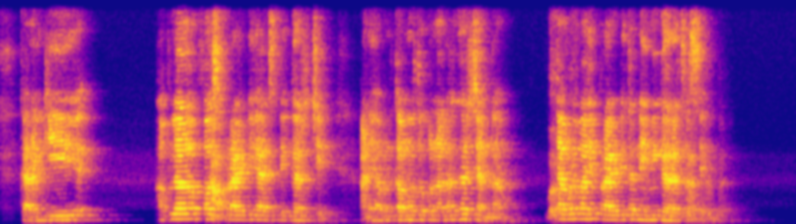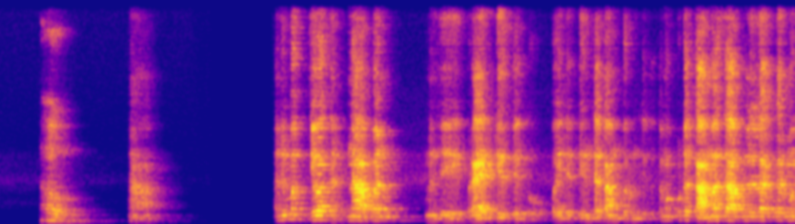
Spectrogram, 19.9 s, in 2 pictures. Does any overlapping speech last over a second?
No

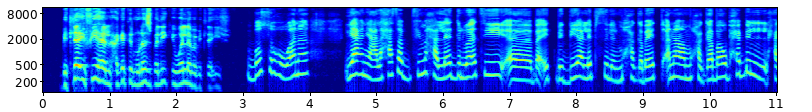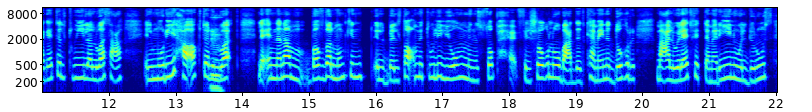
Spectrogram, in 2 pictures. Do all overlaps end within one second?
Yes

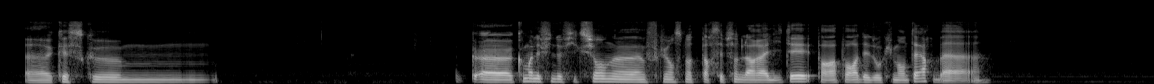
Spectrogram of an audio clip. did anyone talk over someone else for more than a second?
No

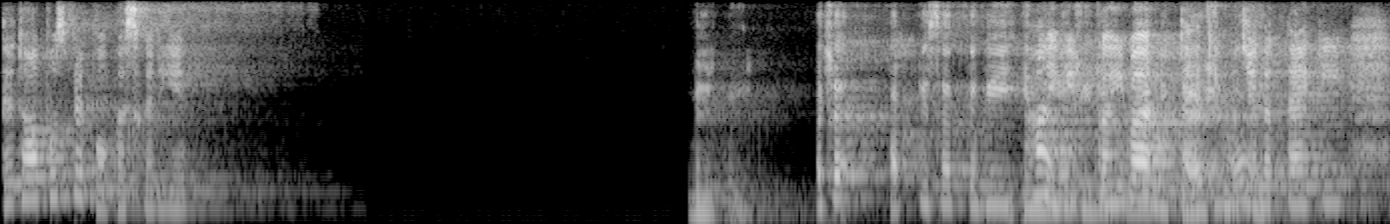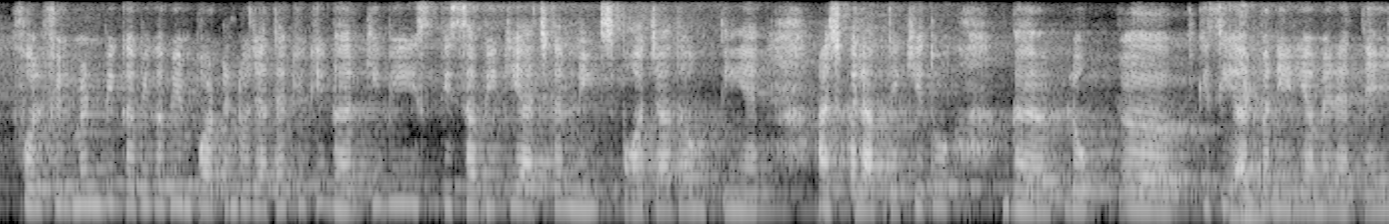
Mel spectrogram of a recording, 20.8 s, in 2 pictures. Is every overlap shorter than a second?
No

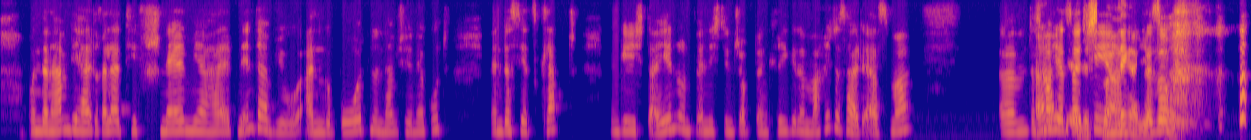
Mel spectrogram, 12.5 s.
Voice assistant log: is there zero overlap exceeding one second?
No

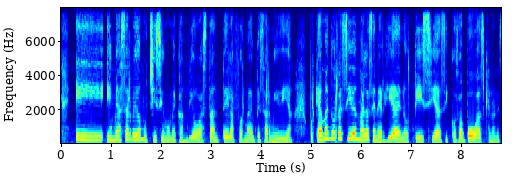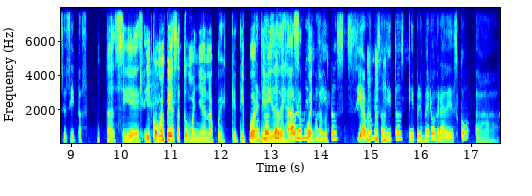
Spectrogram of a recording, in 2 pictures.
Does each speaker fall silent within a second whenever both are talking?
No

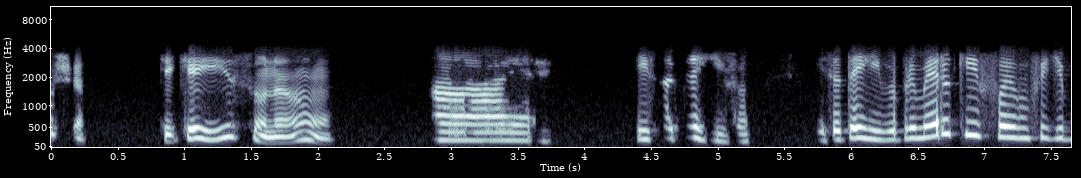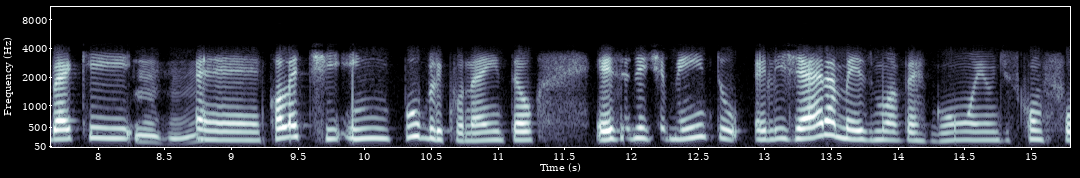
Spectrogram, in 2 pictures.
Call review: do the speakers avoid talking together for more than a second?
Yes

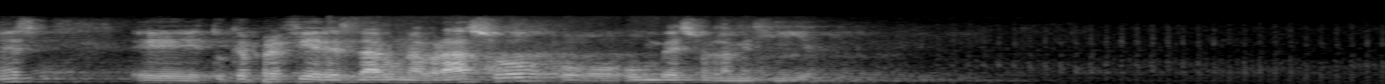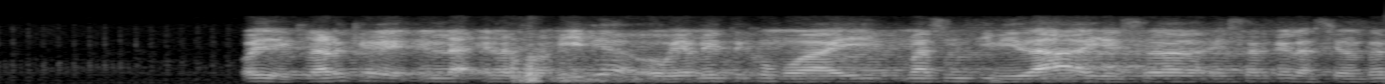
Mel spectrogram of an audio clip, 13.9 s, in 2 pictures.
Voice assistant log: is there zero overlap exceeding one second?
Yes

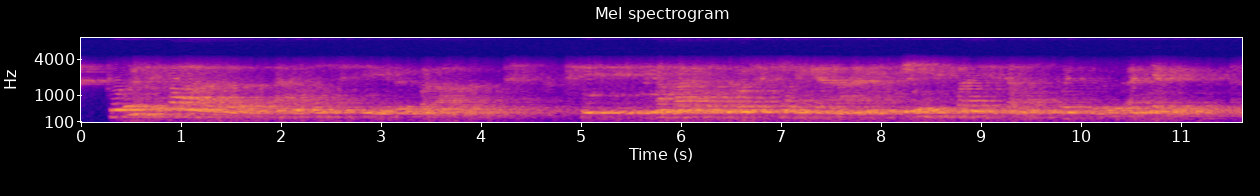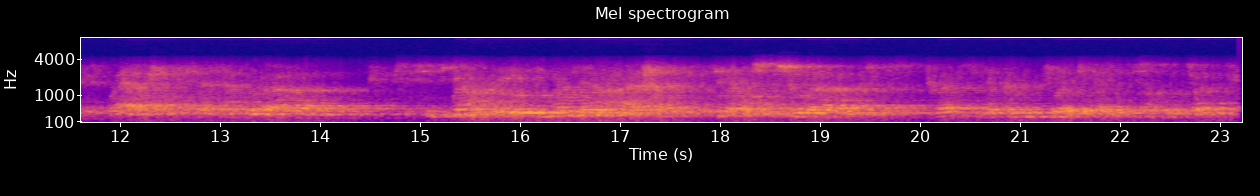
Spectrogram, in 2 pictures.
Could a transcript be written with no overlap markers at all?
Yes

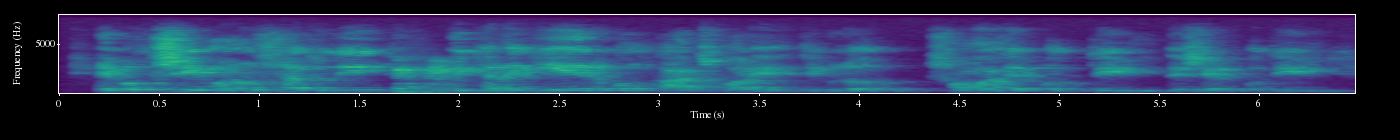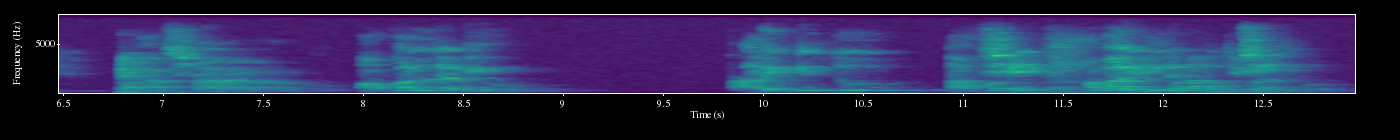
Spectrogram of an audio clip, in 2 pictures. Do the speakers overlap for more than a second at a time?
Yes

